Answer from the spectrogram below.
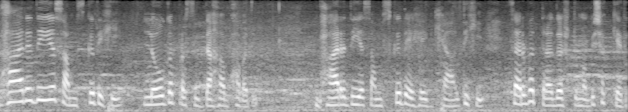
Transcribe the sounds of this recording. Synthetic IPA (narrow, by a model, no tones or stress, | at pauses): bʱaːɾɐt̪̬iːjɐsɐmskɾɪt̪iɦi | loːɡɐpɾɐsid̪ʱːɐɦɐ̆bʱɐʋɐt̪i | bʱaːɾɐt̪iːjɐsɐmskɾɨt̪eːɦeɡʰʱjaːlt̪ihi | sɐɾʋɐt̪ɾɐd̪ɐʂʈumɐbiʃɐkjɐt̪i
